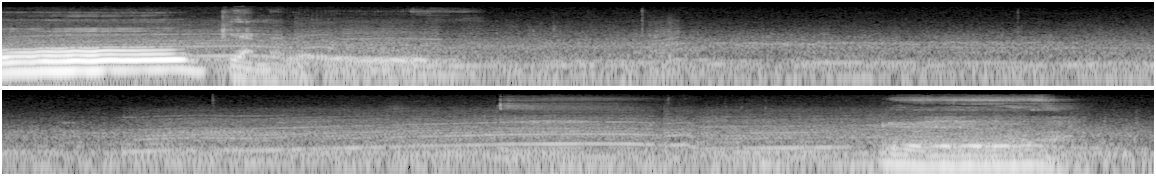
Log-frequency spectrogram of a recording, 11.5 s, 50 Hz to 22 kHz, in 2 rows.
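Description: A racing car engine in Gran Turismo 7 starts with a loud roar, then settles into a steady, moderate drone with rising and falling pitch. The engine swells again near the end.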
